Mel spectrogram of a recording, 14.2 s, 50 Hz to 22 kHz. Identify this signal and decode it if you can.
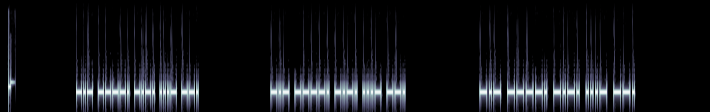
Morse code, heard as a keyed tone, about 30 wpm, 700 Hz. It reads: K9CVG K9CVG K9CVG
